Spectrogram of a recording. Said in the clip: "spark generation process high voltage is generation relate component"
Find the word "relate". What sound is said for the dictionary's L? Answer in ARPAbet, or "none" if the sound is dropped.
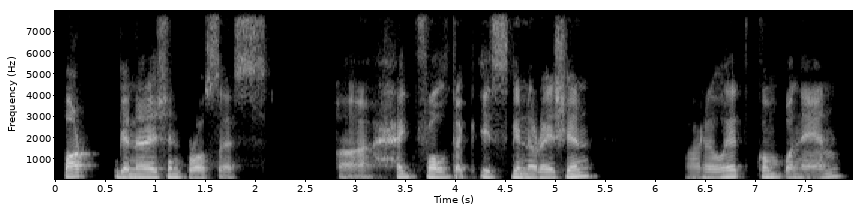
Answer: L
